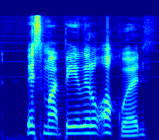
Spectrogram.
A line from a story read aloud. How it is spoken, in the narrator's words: he said in an English accent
